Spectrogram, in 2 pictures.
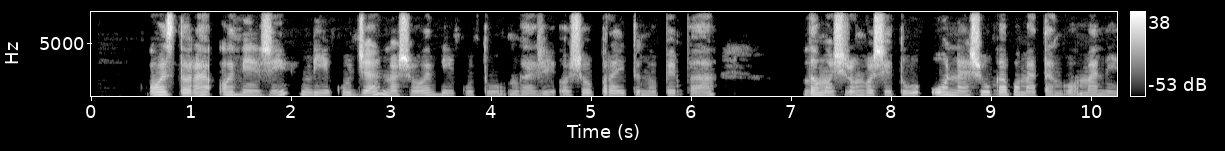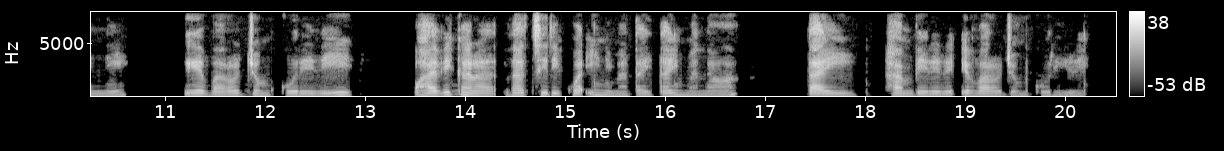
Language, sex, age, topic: Oshiwambo, female, 18-24, finance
